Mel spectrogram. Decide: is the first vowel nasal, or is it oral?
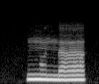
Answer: nasal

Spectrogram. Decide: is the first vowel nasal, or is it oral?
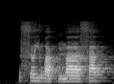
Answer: oral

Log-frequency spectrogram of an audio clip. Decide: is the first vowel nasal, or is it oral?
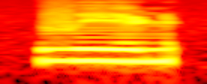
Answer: oral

